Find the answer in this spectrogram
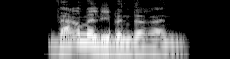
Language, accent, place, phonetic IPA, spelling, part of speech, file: German, Germany, Berlin, [ˈvɛʁməˌliːbn̩dəʁən], wärmeliebenderen, adjective, De-wärmeliebenderen.ogg
- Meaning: inflection of wärmeliebend: 1. strong genitive masculine/neuter singular comparative degree 2. weak/mixed genitive/dative all-gender singular comparative degree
